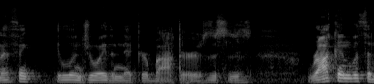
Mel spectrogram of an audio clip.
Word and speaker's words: Knickerbockers: So I'm starting off with my K, and I'm going to use a silent K because I'm going with the Knickerbockers for my K.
